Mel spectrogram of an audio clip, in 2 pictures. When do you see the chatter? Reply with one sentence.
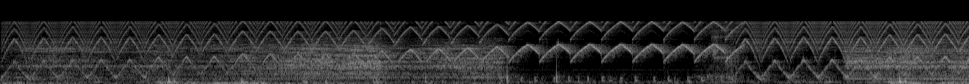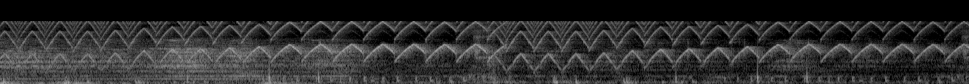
The chatter can't be heard in this clip.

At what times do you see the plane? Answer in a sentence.
The plane can be heard from 0.0 to 5.0 s and from 8.4 to 19.3 s.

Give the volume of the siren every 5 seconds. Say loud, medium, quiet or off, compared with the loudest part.
medium, medium, loud, loud.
